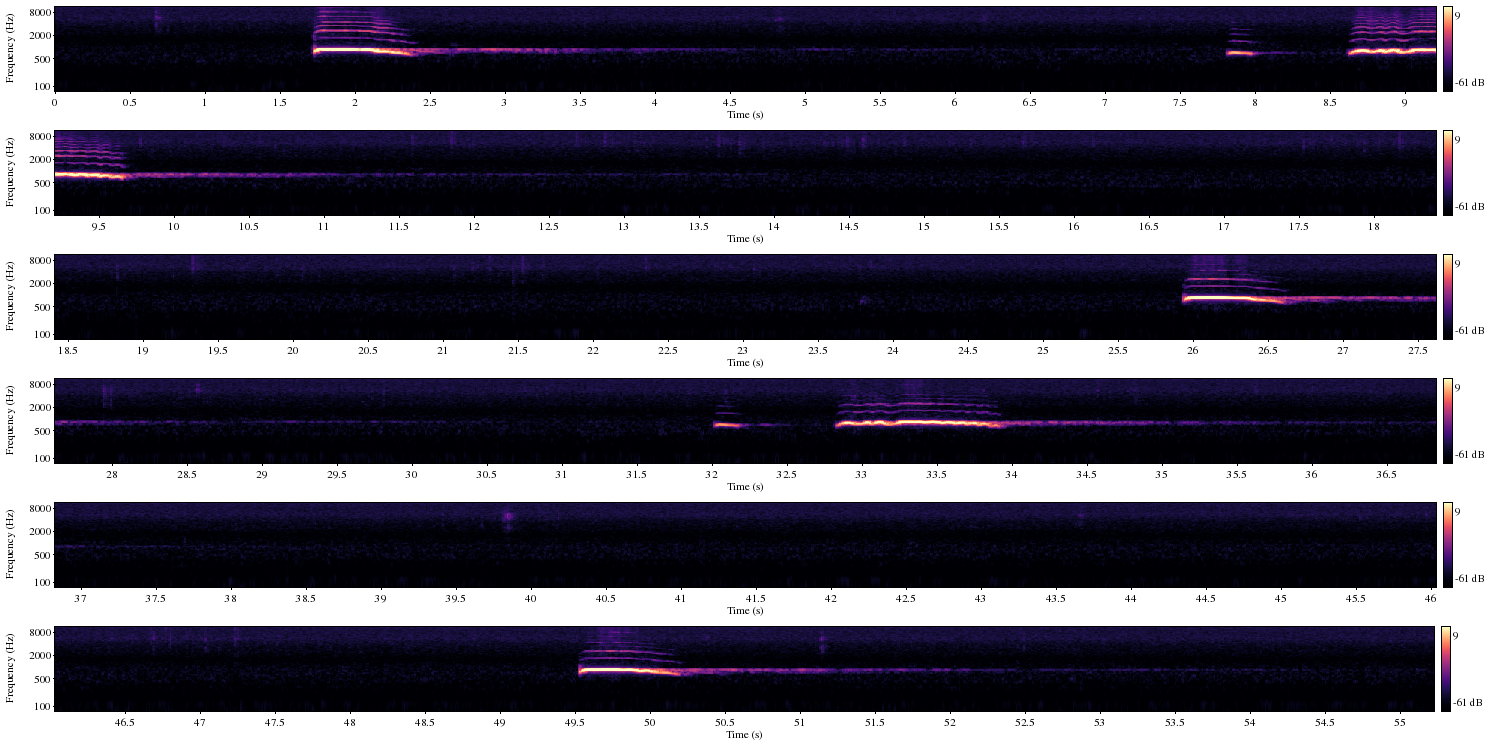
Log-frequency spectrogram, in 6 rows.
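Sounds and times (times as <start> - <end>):
tawny owl Strix aluco: 1.7 - 4.1, 7.8 - 11.3, 25.9 - 28.2, 32.0 - 35.6, 49.5 - 52.2.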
